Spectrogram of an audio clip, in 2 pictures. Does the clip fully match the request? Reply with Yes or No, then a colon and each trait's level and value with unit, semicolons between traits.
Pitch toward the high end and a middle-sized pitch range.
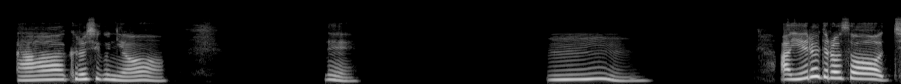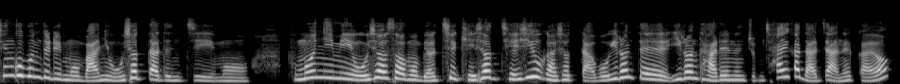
No: high, 220 Hz; wide, 6.2 semitones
